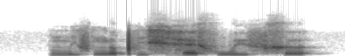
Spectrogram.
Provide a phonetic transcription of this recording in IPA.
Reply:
m i f ŋ ə pʼ i x ɦ ɛ x w y f x ə

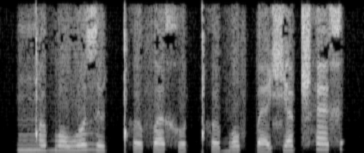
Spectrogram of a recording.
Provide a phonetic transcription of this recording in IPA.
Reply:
ŋ͡ǃ ɵ˨ b o˩ w ʊ˦ z ɨ˩ ǃʰ ɵ˩ f ɜ˩ x ʊ˩ ǃʰ ɵ˨ b o˥ f p ɛ˩ ɕ ɛ˦ ʈ͡ʂʰ ɛ˥ x

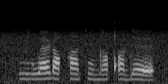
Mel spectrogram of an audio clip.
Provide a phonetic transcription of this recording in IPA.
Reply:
l i w æ ɽ æ q ĩ k ẽ d ɐ̃ qʼ ũ d ɛ

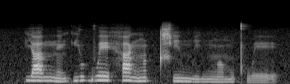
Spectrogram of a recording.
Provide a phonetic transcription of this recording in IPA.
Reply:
p j a˦ n̪ ẽ˧ k j u˦ ɡ w e˦ h a˥˧ ŋ ɔ̃˦ t̚ t͡ɕʰ i˧ m i˧ ŋ ɔ̃˧ m kʰ w e˨˩

